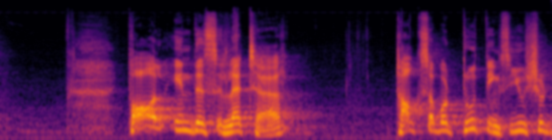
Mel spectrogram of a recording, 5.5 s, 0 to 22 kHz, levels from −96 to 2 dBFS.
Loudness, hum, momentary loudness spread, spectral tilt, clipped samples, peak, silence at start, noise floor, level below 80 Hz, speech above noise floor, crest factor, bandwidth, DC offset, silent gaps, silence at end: -22 LUFS; none; 18 LU; -4 dB/octave; under 0.1%; -4 dBFS; 0.7 s; -58 dBFS; -64 dBFS; 36 dB; 20 dB; 16.5 kHz; under 0.1%; none; 0 s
